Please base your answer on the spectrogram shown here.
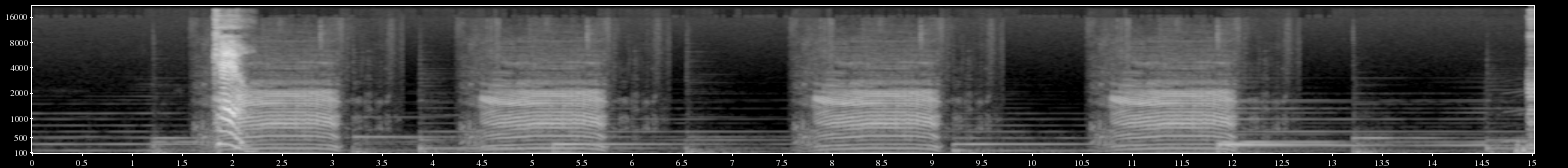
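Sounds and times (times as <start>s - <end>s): cow mooing: 7.8s - 9.1s, 10.8s - 11.9s.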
